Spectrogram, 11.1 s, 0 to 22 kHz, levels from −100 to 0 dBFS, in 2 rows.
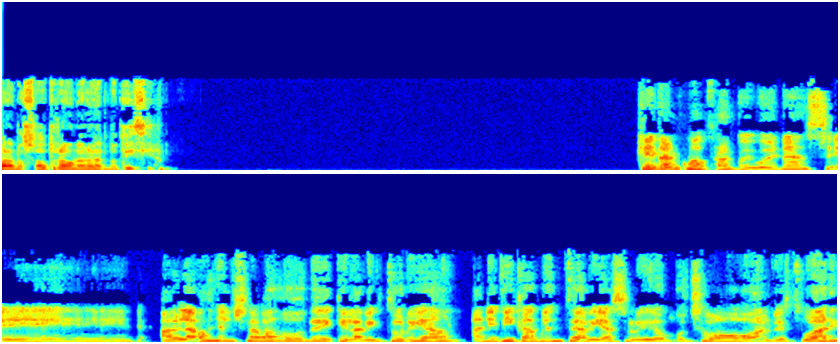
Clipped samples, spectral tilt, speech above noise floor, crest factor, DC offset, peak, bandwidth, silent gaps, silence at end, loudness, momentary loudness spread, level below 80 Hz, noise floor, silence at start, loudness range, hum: under 0.1%; -2 dB/octave; 55 dB; 22 dB; under 0.1%; -2 dBFS; 12.5 kHz; none; 0 s; -21 LUFS; 9 LU; -70 dBFS; -78 dBFS; 0 s; 5 LU; none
